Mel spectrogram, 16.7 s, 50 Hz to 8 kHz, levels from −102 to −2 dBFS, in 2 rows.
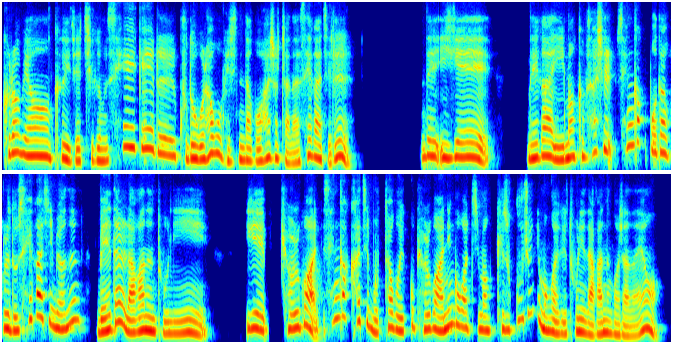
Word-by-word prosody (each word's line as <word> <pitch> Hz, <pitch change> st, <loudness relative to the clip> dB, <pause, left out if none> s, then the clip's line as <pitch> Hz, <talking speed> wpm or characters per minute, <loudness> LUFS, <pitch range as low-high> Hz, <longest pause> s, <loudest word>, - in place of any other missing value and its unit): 그러면 230 Hz, -5 st, +2 dB
그 195 Hz, -, -1 dB
이제 160 Hz, -2 st, +1 dB
지금 165 Hz, 0 st, -3 dB
3 360 Hz, -, 0 dB
개를 290 Hz, -9 st, 0 dB
구독을 190 Hz, -2 st, +2 dB
하고 260 Hz, +1 st, +1 dB
계신다고 165 Hz, -2 st, -3 dB
하셨잖아요, 190 Hz, -7 st, -3 dB
3 235 Hz, +10 st, -3 dB
가지를. 205 Hz, -, 0 dB, 0.8 s
근데 225 Hz, +2 st, 0 dB
이게 205 Hz, -3 st, +1 dB, 0.4 s
내가 205 Hz, +4 st, +3 dB
이만큼 200 Hz, +5 st, +2 dB
사실 280 Hz, +7 st, -4 dB
생각보다 360 Hz, -8 st, -2 dB
그래도 215 Hz, -4 st, +2 dB
3 275 Hz, -, -4 dB
가지면은 320 Hz, -, +2 dB
매달 200 Hz, -, +3 dB
나가는 185 Hz, +2 st, +5 dB
돈이 160 Hz, -3 st, -2 dB, 0.4 s
이게 220 Hz, -3 st, +2 dB, 0.2 s
별 215 Hz, +2 st, +2 dB
거 255 Hz, -, +1 dB
아니 -, -, +3 dB
생각하지 350 Hz, -2 st, -4 dB
못하고 210 Hz, +1 st, -1 dB
있고 185 Hz, +7 st, -4 dB
별거 210 Hz, -1 st, 0 dB
아닌 210 Hz, +7 st, +4 dB
것 270 Hz, -, -1 dB
같지만 215 Hz, -4 st, -1 dB
계속 200 Hz, -2 st, -3 dB
꾸준히 380 Hz, +7 st, -7 dB
뭔가 190 Hz, -5 st, +3 dB
이제 155 Hz, -1 st, -3 dB
돈이 175 Hz, +3 st, 0 dB
나가는 150 Hz, +4 st, 0 dB
거잖아요. 145 Hz, -, -2 dB
210 Hz, 350 characters per minute, -22 LUFS, 180-250 Hz, 0.8 s, 나가는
